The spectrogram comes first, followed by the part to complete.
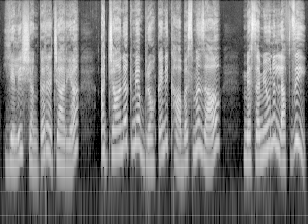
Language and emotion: Kashmiri, surprised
